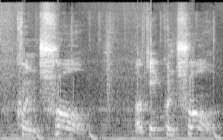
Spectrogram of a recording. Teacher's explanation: the troll is where the emphasis is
